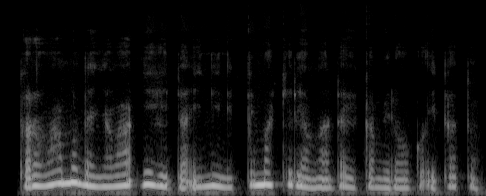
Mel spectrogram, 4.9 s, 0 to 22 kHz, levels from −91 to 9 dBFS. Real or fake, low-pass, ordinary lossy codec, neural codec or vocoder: real; 19.8 kHz; Opus, 32 kbps; none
